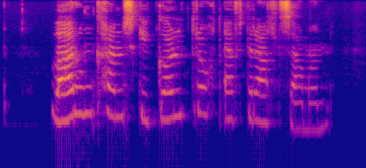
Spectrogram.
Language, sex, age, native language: Icelandic, female, 12, Icelandic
